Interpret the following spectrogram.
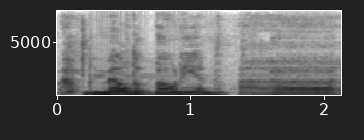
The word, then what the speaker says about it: Melniboné: I pronounce it Melniboné. Meldibonian is how other people pronounce it.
